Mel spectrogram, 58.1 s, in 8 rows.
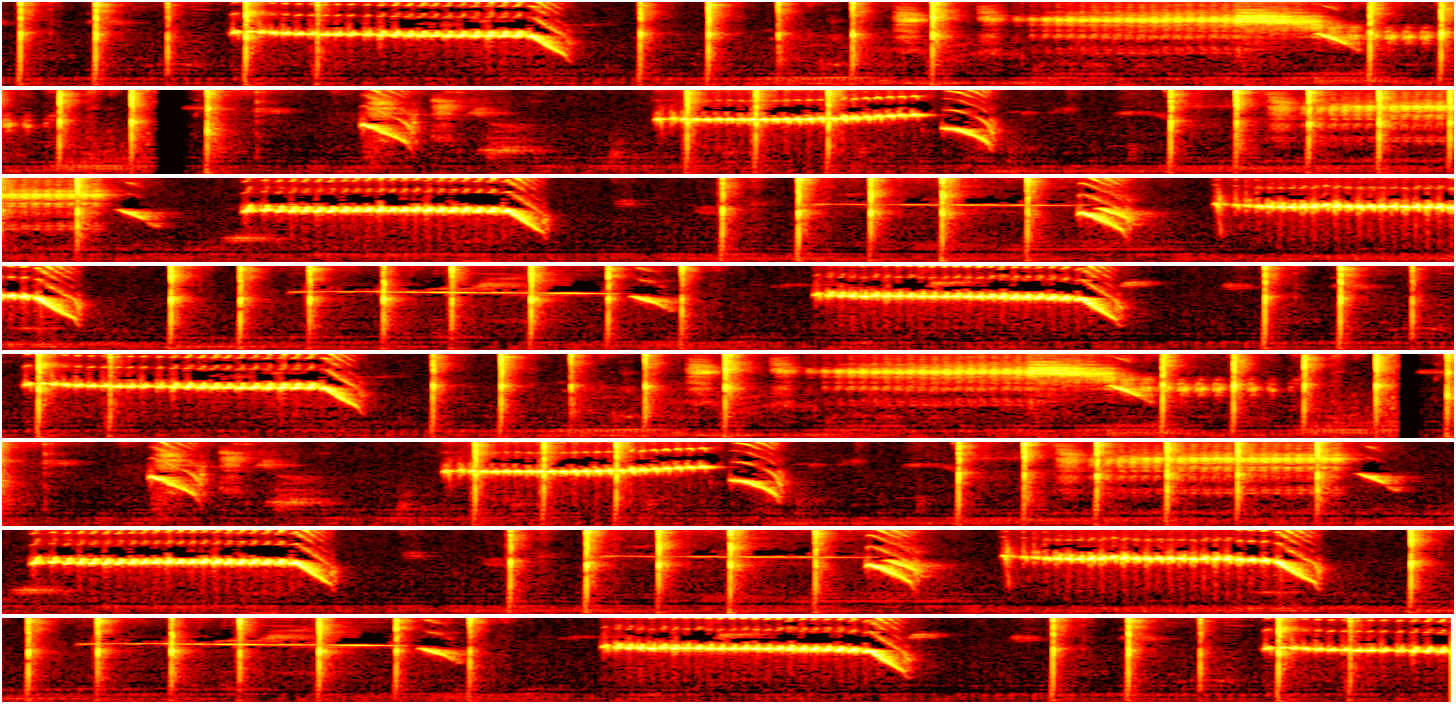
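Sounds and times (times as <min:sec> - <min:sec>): bird whistling song: 0:00.4 - 0:03.1, 0:04.4 - 0:07.6, 0:08.9 - 0:09.8, 0:10.5 - 0:17.8, 0:18.5 - 0:22.3, 0:23.2 - 0:31.2, 0:32.4 - 0:35.6, 0:37.0 - 0:37.8, 0:38.5 - 0:45.8, 0:46.5 - 0:50.3, 0:51.2 - 0:58.0
sharp clicks: 0:03.2 - 0:05.6, 0:06.8 - 0:08.7, 0:10.6 - 0:11.8, 0:13.0 - 0:15.1, 0:18.1 - 0:19.9, 0:31.2 - 0:33.7, 0:34.7 - 0:36.6, 0:40.9 - 0:43.1, 0:46.0 - 0:47.9, 0:50.6 - 0:54.4, 0:56.0 - 0:58.0.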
